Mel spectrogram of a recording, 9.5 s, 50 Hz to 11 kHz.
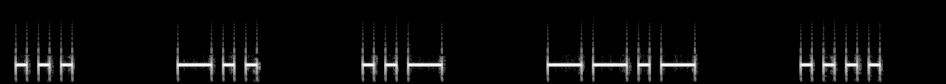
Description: Morse code, heard as a keyed tone, about 10 wpm, spaced as for 6 wpm, 800 Hz. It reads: SDUQH
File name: LEZIONI / 5 LBVC / 5 L ws 10wpm 3636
